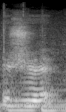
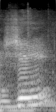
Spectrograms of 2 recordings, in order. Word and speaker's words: je: Après on a tu, mais voyez bien, tu, donc je, cerramos bien la boca porque la E no se pronuncia como en español, que sería je, ¿no? Es más cerrada.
